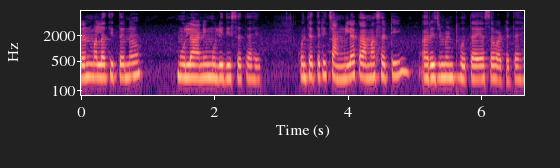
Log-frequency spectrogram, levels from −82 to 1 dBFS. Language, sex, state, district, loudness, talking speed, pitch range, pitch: Marathi, female, Maharashtra, Gondia, -16 LUFS, 160 wpm, 200-215 Hz, 205 Hz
